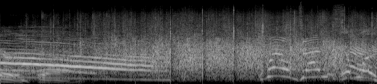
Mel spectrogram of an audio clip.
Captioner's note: audience cheers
